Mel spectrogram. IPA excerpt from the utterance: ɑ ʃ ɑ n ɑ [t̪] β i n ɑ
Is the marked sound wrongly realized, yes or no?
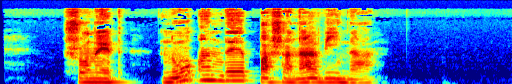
yes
